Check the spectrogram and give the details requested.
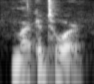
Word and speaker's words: Marketaur: the monster market tour market tour like a dinosaur a marketer so it's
